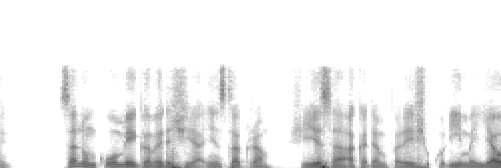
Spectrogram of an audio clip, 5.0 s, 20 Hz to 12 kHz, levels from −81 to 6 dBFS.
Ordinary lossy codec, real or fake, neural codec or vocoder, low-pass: AAC, 48 kbps; fake; codec, 16 kHz, about 1 kbps, DyCAST, with the encoder's durations; 7.2 kHz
